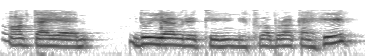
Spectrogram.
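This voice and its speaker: An older woman from Croatia speaks slowly in broken English with a Croatian accent, and she often stops to search for a word. Her voice is mellow and low in brightness. The recording is dull and lo-fi. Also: steady tone. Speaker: interviewee. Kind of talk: oral history interview.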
